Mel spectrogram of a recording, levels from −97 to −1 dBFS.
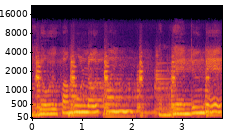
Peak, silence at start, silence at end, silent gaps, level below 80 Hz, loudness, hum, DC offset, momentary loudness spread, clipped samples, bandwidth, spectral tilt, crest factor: -4 dBFS; 0 s; 0 s; none; -46 dBFS; -18 LUFS; none; under 0.1%; 7 LU; under 0.1%; 12 kHz; -7 dB/octave; 12 dB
